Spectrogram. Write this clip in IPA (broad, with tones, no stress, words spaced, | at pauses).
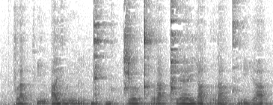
kla˨˩t̚ʔi˥˩n ʔa˩˦jwɯ˦˥ŋ ru˨˩k̚de˨˩k̚ bɯ˥˩k̚t͡ɕɤː˨˩kʰra˥˩k̚pʰlɛː˦˥ ja˨˩t̚ra˧w kʰri˧a̯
